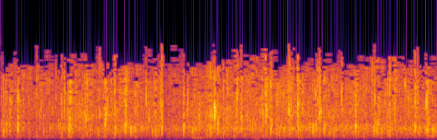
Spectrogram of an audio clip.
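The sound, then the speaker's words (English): A church audience applauds after a prayer: thick, continuous clapping at moderate loudness, steady through about two seconds. “Let's give God a round of applause.”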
